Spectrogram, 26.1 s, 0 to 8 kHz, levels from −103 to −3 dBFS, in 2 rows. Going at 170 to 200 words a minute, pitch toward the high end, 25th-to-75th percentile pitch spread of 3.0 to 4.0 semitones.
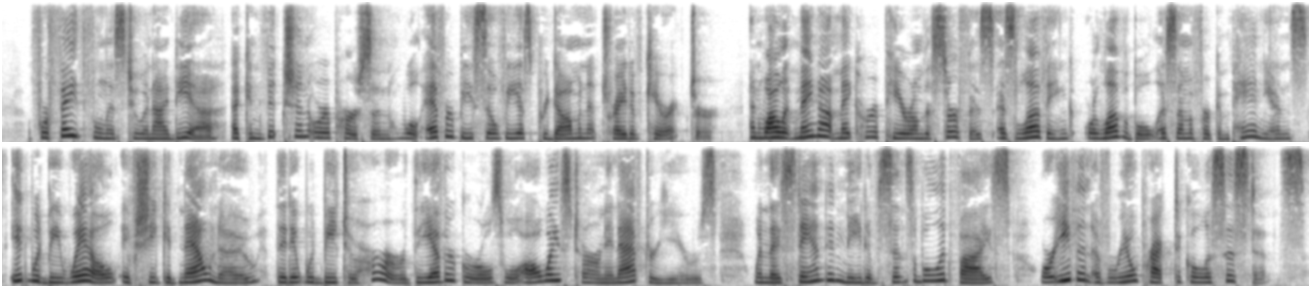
Yes: average, 175 wpm; very high, 255 Hz; average, 3.5 semitones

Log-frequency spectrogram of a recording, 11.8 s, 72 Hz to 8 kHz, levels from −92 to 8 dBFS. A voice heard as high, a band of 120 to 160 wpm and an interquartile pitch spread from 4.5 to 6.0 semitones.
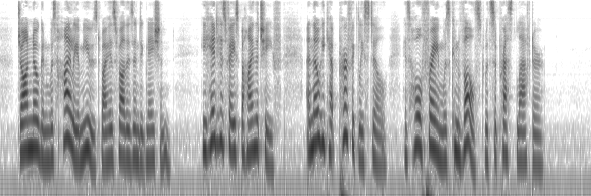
Yes: high, 195 Hz; average, 150 wpm; average, 4.8 semitones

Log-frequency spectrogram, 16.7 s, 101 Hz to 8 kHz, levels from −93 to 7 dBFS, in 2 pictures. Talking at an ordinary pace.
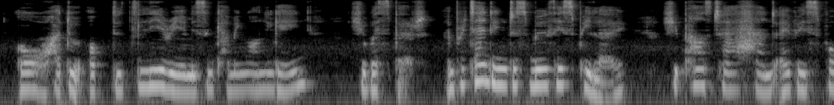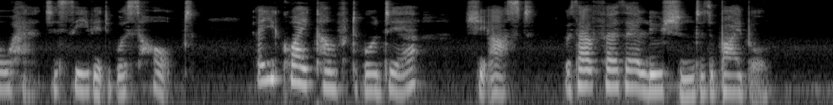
Yes: average, 160 wpm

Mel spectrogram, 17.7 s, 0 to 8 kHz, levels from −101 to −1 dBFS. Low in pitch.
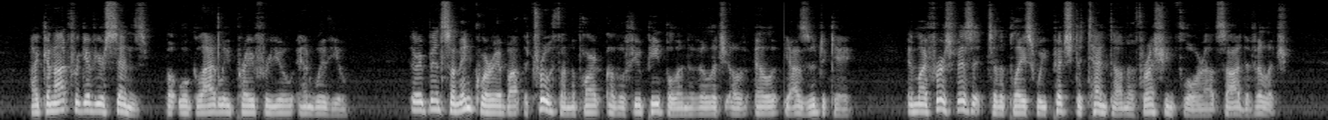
Yes: low, 120 Hz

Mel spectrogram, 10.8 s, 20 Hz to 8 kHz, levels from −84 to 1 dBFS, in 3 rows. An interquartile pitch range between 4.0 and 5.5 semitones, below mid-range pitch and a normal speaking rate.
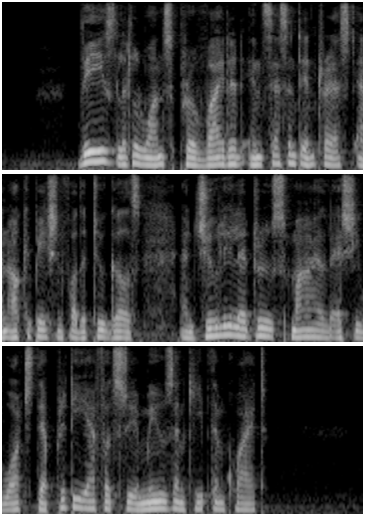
No: average, 2.7 semitones; low, 120 Hz; average, 155 wpm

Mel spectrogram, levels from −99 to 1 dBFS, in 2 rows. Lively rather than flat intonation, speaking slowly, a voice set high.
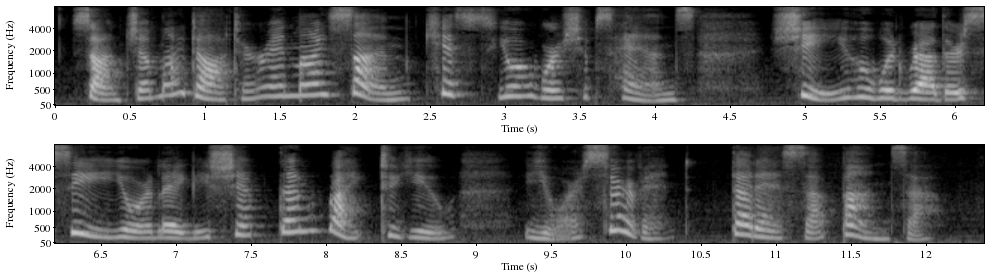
Yes: wide, 7.4 semitones; slow, 120 wpm; high, 230 Hz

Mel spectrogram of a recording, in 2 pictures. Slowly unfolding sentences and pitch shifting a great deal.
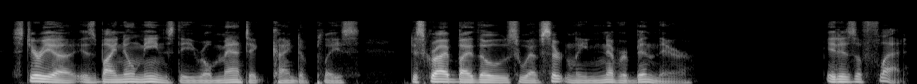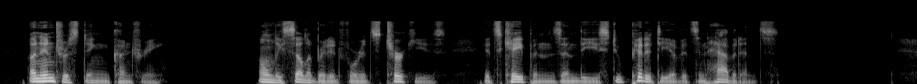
Yes: slow, 125 wpm; wide, 5.7 semitones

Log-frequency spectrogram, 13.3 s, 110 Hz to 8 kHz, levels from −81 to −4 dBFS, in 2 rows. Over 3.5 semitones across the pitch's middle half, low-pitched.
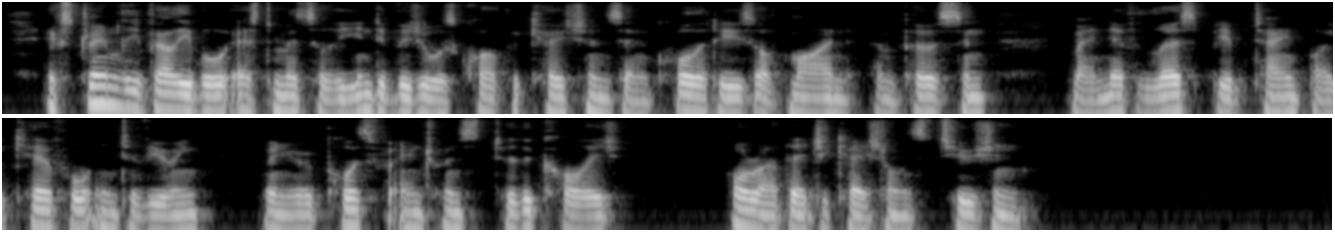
No: narrow, 2.5 semitones; low, 105 Hz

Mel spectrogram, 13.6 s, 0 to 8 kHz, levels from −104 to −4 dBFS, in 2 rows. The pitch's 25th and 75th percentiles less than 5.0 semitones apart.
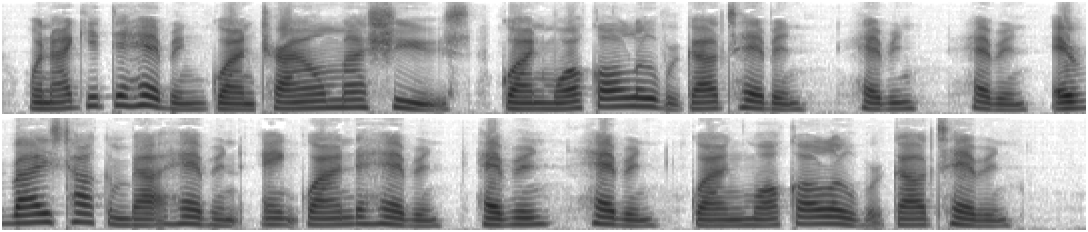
Yes: average, 3.4 semitones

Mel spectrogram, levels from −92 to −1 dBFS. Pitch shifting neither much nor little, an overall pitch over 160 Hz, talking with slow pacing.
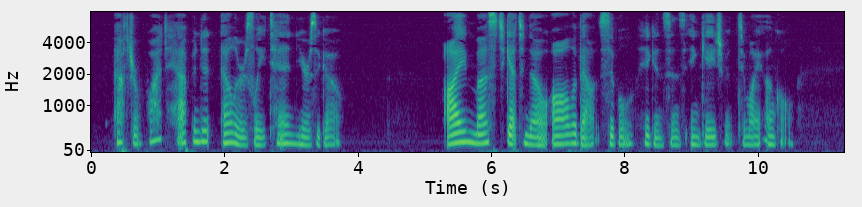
Yes: average, 3.6 semitones; medium, 185 Hz; slow, 110 wpm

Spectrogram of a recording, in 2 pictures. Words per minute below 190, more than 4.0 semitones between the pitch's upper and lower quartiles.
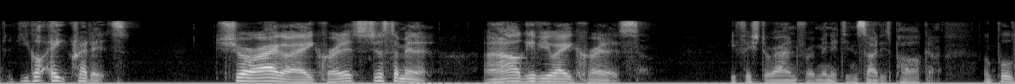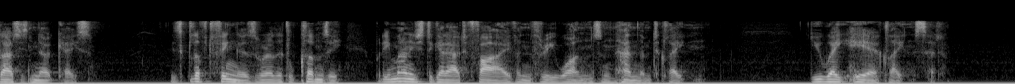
Yes: average, 180 wpm; average, 4.4 semitones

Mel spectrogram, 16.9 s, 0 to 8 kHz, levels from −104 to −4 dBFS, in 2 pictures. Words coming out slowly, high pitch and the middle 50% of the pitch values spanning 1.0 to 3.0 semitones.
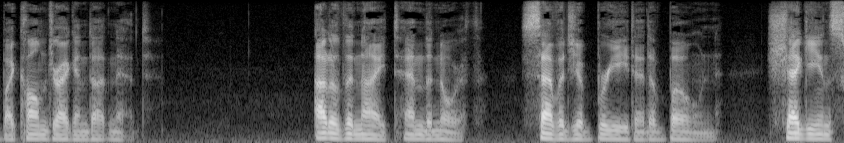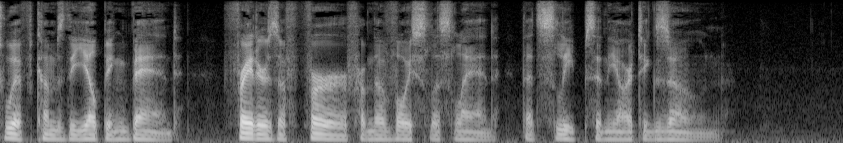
No: slow, 130 wpm; very low, 85 Hz; average, 2.7 semitones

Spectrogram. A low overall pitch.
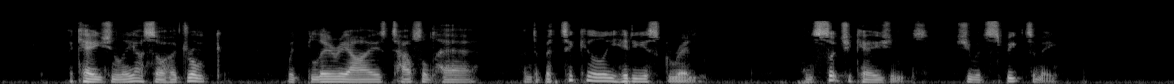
Yes: low, 115 Hz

